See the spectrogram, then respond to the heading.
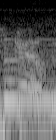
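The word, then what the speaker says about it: Goettl: Gettle. It rhymes with kettle, except it starts with a G and it's spelled really weird. Gettle. G-O-E-T-T-L. Will keep you cool, but it's hard to spell.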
